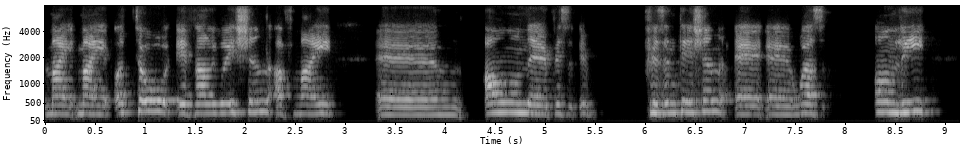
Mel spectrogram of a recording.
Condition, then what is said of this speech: Stuttering. When I talk, I think that this is kind of exhausting, because when I talk, when I stutter, this is like the coordination between all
